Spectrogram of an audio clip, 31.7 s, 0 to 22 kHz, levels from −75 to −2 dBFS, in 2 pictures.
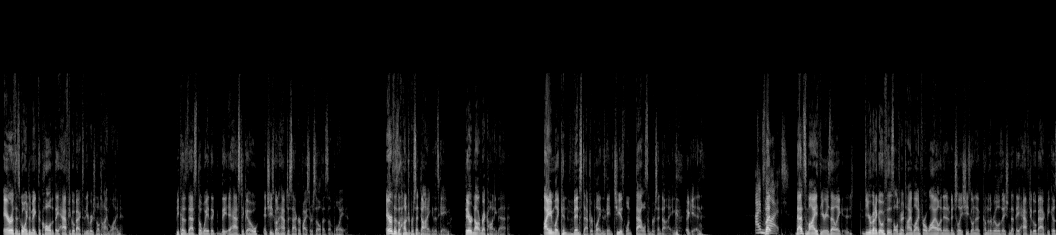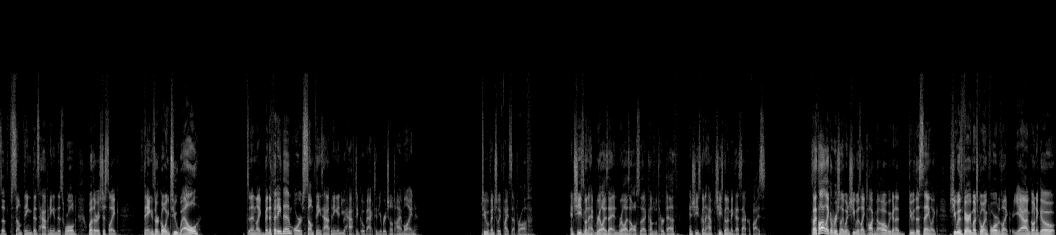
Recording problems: wrong speed, natural pitch; too fast; 1.7 times normal speed

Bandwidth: 15 kHz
